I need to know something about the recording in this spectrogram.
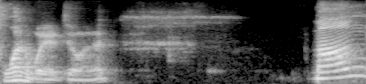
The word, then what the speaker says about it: Hmong: way of doing it mong is the correct pronunciation and it's different than vietnamese thank you very much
